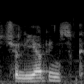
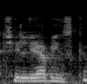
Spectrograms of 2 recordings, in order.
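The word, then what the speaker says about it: Chelyabinsk (Челябинск): ¿Así se pronuncia? – Yo no hablo ruso, pero sí, Chelyabinsk. – Chelyabinsk, ok. Yo pongo el acento en el lugar equivocado. Ok. – No, Chelyabinsk, lo estoy leyendo aquí en ruso, sí, sí está correcta nuestra pronunciación. Yo no soy muy bueno leyendo ruso, pero sí está prácticamente idéntico a la transliteración que se hace al alfabeto latino.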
